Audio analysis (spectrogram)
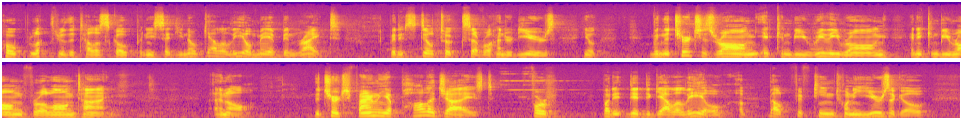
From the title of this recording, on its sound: LIVE at the Baltimore Podcast Festival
